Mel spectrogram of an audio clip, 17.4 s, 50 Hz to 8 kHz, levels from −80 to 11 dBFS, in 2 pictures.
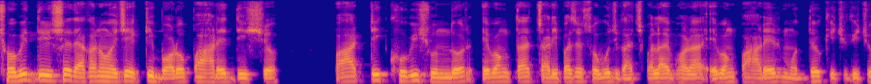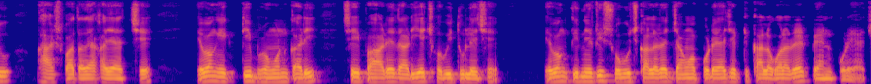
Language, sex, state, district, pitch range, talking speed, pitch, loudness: Bengali, male, West Bengal, Kolkata, 105-120 Hz, 180 wpm, 110 Hz, -14 LUFS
